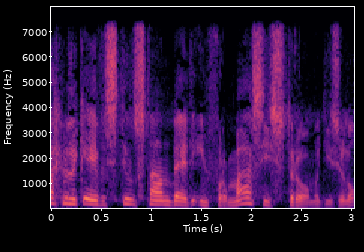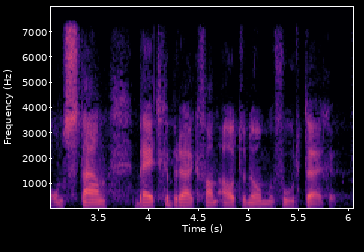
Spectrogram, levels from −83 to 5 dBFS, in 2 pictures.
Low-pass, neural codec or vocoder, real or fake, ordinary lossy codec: 7.2 kHz; none; real; none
